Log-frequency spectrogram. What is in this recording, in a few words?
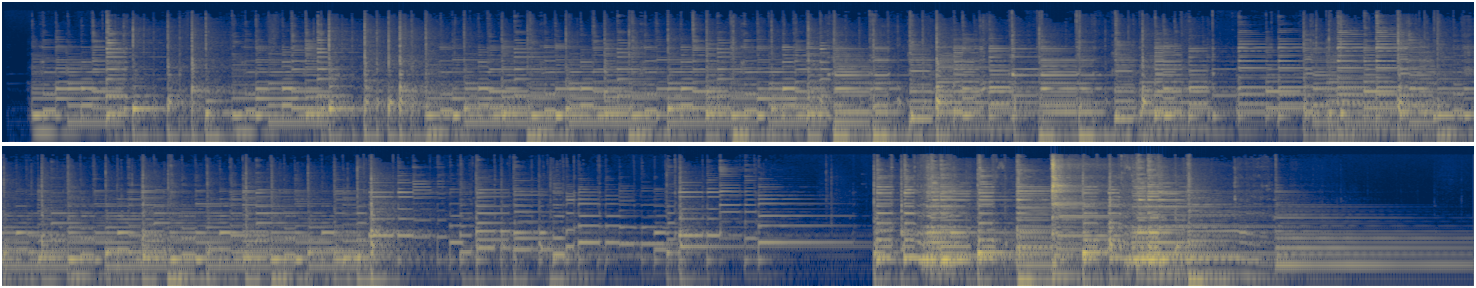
danza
